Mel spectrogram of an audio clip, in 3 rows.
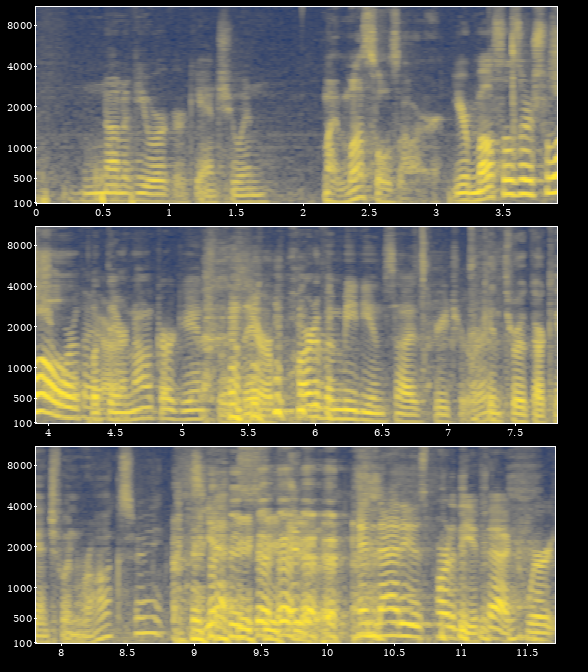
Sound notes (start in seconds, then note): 3.6 sarcastically; 5.2 laughing; 8.8 laughing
